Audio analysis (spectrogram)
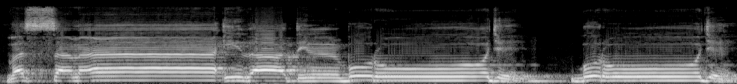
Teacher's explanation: جیم کو جب ساکن کریں گے تو آواز لوٹتی ہوئی معلوم ہوگی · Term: قلقلہ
